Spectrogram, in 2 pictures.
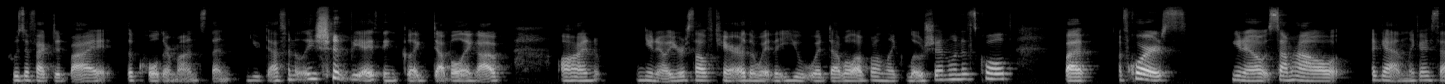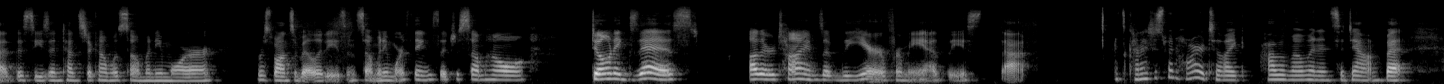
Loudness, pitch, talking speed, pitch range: -25 LUFS, 200 Hz, 185 wpm, 180-230 Hz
